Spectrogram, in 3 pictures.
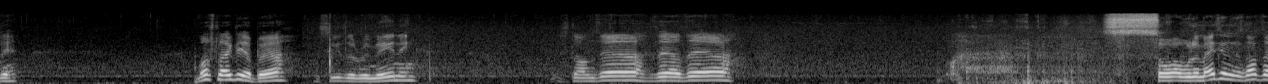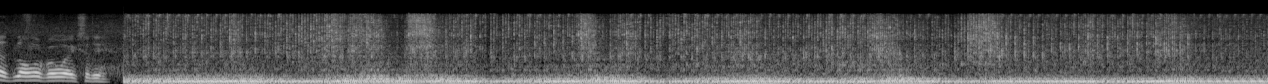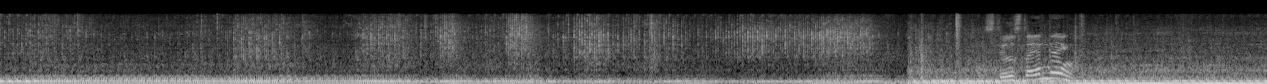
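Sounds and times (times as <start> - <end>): off-road vehicle engine: 13.8 - 38.0.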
